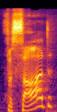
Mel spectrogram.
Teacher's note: Nous avons la deuxième syllabe accentuée qui a le son du A en français, A, façade, alors que la première syllabe a le son non accentué du A en anglais qui est E, façade.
